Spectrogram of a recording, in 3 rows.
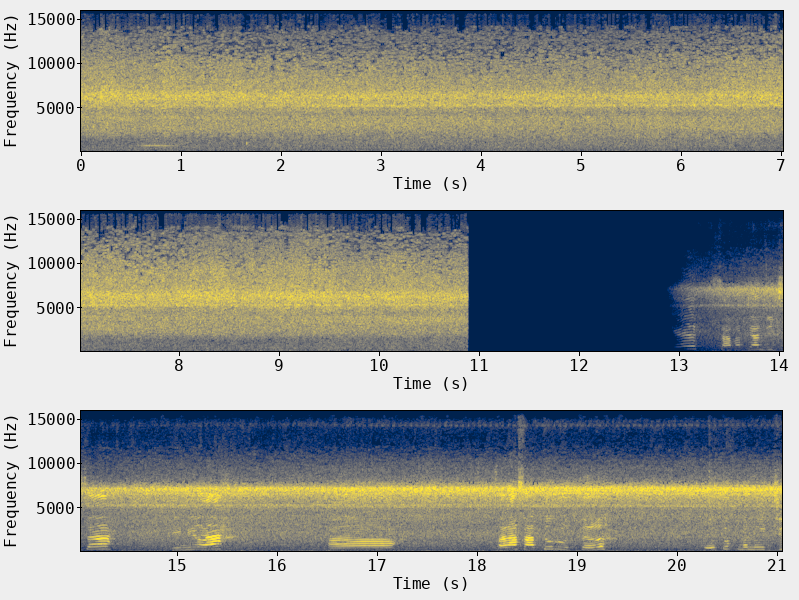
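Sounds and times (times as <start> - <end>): waterfall rushing: 0.0 - 10.9, 13.4 - 21.0.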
